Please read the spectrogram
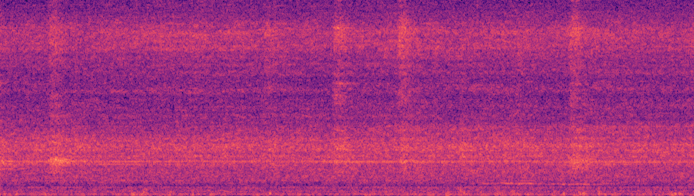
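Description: XCMG truck crane's engine running steadily while the crane holds a duct section aloft, a low rumble with a thin steady high whine over it.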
